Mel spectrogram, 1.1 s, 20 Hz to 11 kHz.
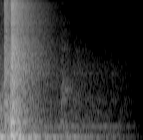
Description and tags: Door close undergroundtrain (One Shot)
A recording of a door closing in a undergroundtrain. If you wanna use it for your work, just notice me in the credits!
close, closing, Door, field-recording, foley, game, hamburg, hvv, movie, short, snap, sounddesign, stereo, train, u3, underground, video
